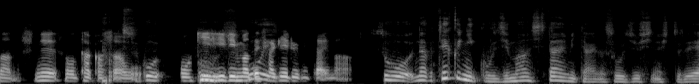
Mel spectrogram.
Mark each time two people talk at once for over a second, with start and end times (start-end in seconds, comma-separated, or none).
1.0-2.9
